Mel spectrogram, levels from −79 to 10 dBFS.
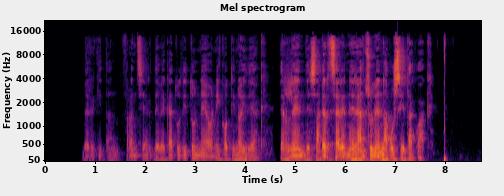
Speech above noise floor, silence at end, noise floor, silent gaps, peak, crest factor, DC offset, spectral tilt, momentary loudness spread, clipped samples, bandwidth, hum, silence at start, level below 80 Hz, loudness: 63 dB; 0.7 s; -85 dBFS; none; 0 dBFS; 22 dB; under 0.1%; -3 dB/octave; 22 LU; under 0.1%; 16 kHz; none; 0.8 s; -36 dBFS; -20 LUFS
